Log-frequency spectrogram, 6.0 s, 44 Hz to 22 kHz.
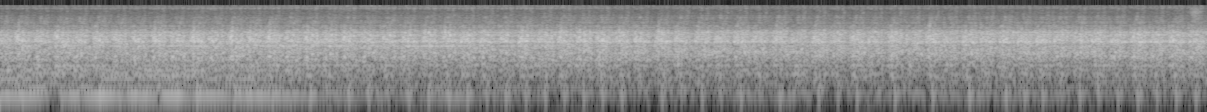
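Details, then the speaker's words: Kawasaki Bajaj Rouser LS135 idling after cam chain tensioner repair (weak spring fixed): steady even single-cylinder beat, smooth low hum, no ticking or rattle; engine now quiet and normal. "Pakinggan natin yung andar niya. Tahimik na ba yung makina?"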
